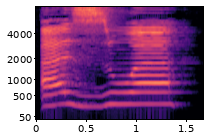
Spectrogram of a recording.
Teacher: Sifat hurufnya safir. Kena bunyikan z.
